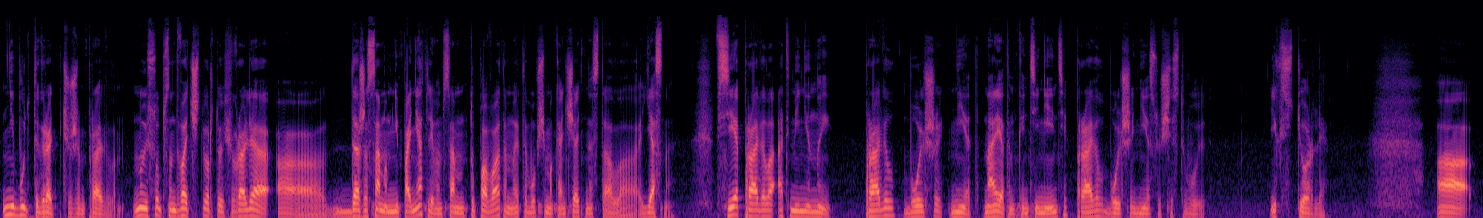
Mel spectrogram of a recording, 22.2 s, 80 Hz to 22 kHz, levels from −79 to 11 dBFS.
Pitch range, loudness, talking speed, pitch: 90-115 Hz, -17 LUFS, 105 wpm, 100 Hz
